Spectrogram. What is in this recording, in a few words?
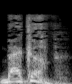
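back up quiet, voice, male; Left 4 Dead 2; coach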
